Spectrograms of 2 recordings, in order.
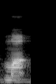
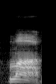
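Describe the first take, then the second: First: The syllable is short and cut off abruptly. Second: The pitch falls through the syllable. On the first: "止める音ですよね" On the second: "まあと下がるのと"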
